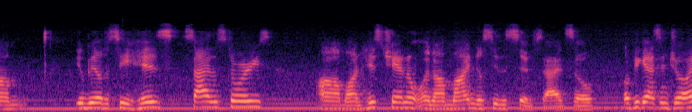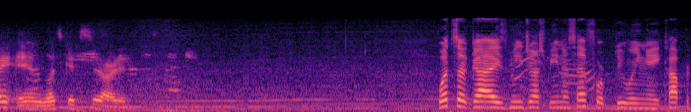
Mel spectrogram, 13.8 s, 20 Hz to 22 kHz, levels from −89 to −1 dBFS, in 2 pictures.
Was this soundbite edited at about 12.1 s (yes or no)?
yes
